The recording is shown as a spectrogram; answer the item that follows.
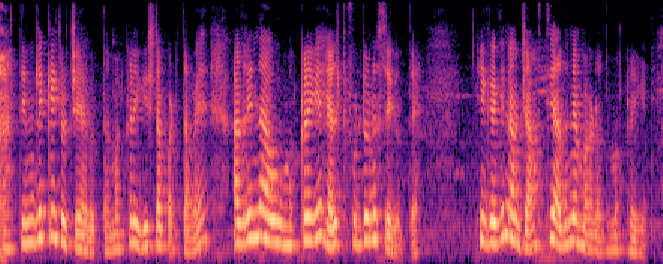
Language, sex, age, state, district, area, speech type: Kannada, female, 45-60, Karnataka, Koppal, rural, spontaneous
